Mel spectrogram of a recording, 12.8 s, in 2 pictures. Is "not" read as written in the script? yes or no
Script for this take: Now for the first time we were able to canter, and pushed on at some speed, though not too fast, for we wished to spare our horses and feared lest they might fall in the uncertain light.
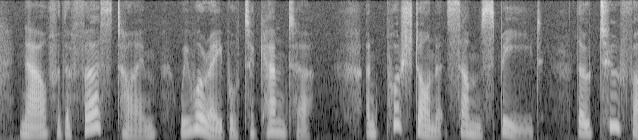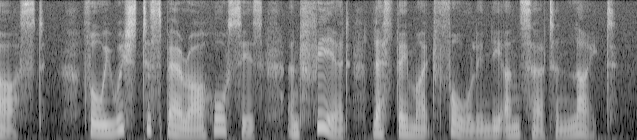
no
